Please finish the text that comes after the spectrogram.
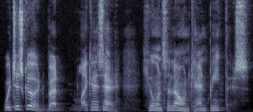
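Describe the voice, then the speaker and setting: A man voicing an earnest, irritable young Viking in an audiobook, speaking in a halting, insistent, exasperated way. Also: on the high side, expressive, voice pushed up. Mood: hesitant, pleading. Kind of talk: audiobook character acting.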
